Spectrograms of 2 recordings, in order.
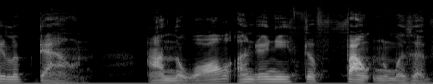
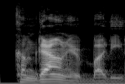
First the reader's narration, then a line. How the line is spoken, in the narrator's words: the voice said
